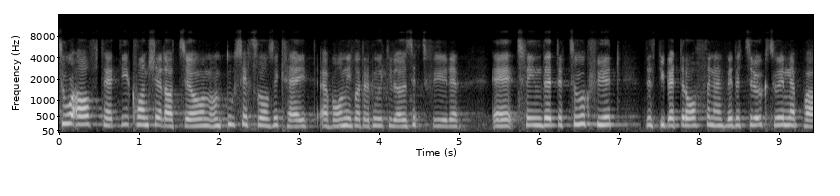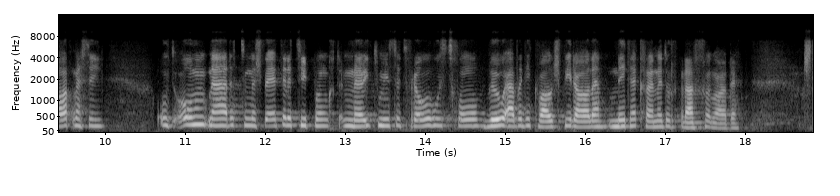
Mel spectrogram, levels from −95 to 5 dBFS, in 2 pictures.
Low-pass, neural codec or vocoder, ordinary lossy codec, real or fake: 7.2 kHz; codec, 16 kHz, 1 kbps, X-Codec, HuBERT features, trained on general audio; Opus, 32 kbps; fake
